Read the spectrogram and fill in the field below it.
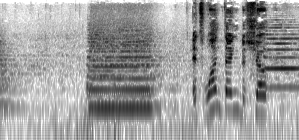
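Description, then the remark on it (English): A truck horn blares in one long, steady, loud blast lasting about a second over a rumbling traffic background, and then voices start talking. The truck is honking to show its support. “The truck honks, or the exhaust is loud, or there's a lot of flags on it.”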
